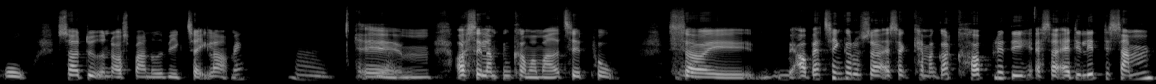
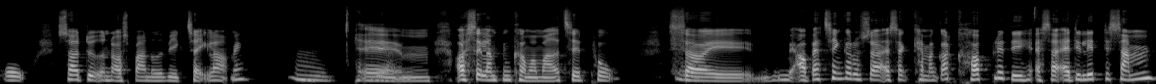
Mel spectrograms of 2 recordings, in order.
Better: second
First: thin; somewhat; fading below 300 Hz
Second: none

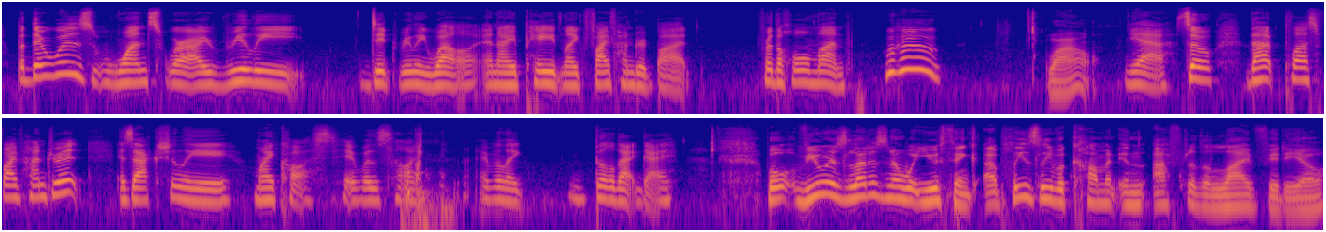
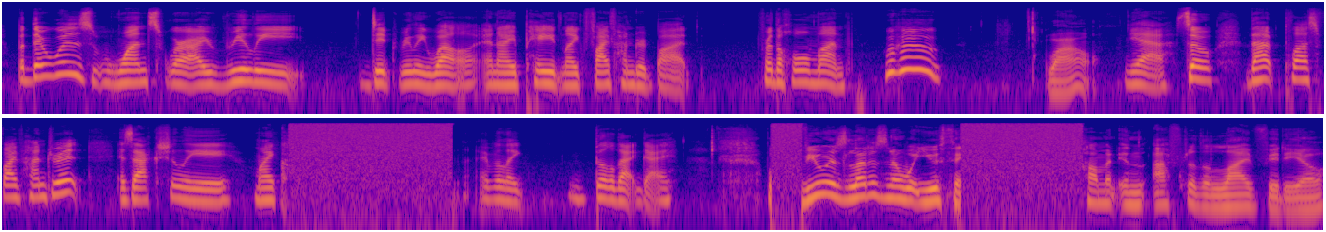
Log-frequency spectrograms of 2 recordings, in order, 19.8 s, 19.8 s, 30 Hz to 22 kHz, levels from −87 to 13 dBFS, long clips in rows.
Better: first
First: none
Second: audio cutting out; filled with static; at 12 s for 1 s, at 16 s and at 17 s for 1 s

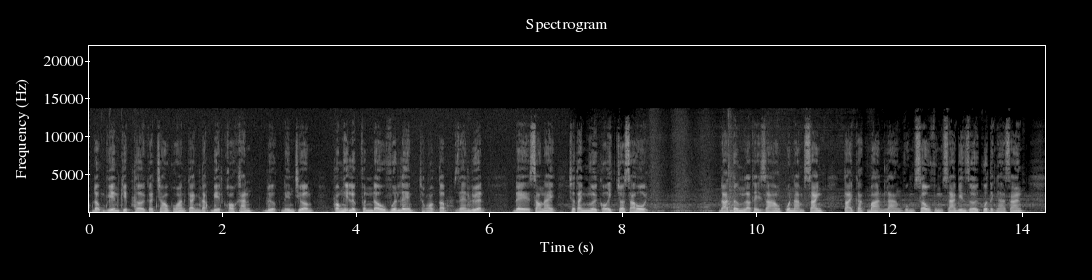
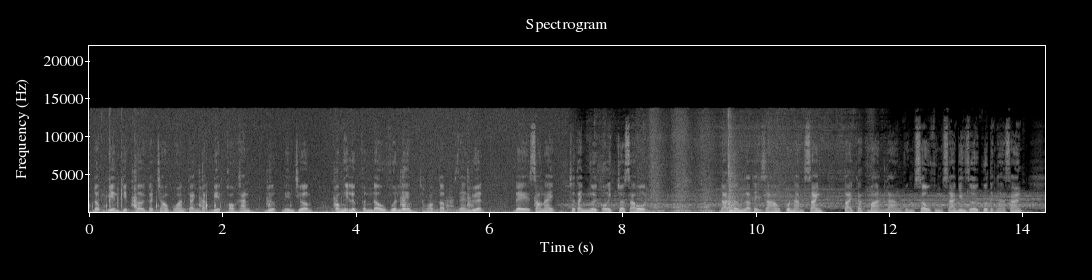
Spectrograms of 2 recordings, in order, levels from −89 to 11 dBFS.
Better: first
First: household noises; faint; throughout; 20 dB below the speech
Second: household noises; loud; throughout; 8 dB below the speech

